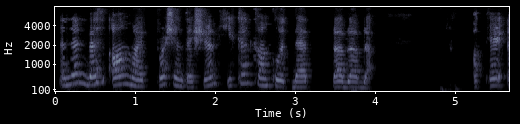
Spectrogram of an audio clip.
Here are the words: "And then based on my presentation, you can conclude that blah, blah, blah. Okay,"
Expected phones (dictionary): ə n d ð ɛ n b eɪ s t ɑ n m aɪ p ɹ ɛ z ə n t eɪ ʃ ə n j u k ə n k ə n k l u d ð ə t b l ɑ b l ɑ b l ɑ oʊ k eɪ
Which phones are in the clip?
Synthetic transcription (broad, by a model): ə n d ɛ n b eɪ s ɑ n m aɪ p ɹ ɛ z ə n t eɪ ʃ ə n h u k ə n k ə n k l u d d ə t b l ɑ b l ɑ b l ɑ oʊ k eɪ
